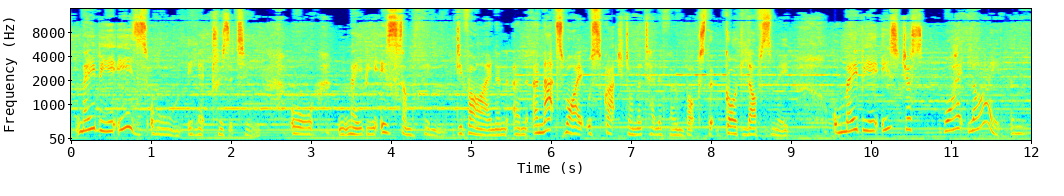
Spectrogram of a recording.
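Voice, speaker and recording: Lonely wife narrator: lowish female voice, intimate and reflective, music underneath, radio play. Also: very animated, unhurried, hardly any pauses. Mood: rapturous. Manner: intimate, reflective, softly hesitant. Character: wistful, lonely invisible wife narrating her life. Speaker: lead character and narrator. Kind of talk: radio drama monologue.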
